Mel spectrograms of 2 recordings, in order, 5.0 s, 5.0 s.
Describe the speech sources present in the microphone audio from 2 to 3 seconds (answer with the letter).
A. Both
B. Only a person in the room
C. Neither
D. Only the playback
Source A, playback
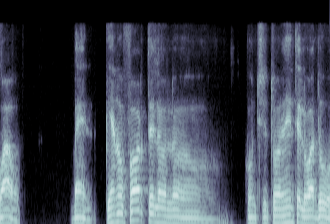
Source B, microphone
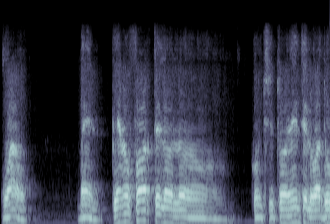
D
